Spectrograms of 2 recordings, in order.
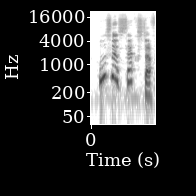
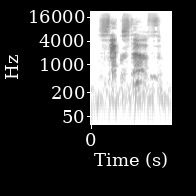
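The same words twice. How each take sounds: First: Said in the usual way. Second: Breathy whispered sex stuff, higher; imitated whisper. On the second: Mocking a husband who whispers about sex. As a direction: hush sex stuff like someone might overhear. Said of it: "whispered it like you were afraid".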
